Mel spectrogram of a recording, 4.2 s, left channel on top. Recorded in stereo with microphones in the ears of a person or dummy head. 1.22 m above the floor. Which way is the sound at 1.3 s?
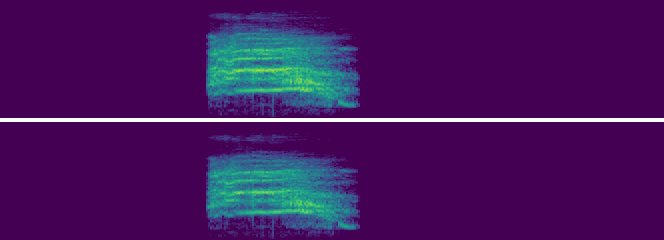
10° left (ahead or behind).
